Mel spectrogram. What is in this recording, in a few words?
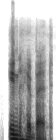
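"inhibit", American English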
